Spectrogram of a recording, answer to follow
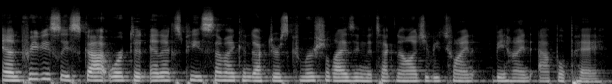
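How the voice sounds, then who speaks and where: Woman, slightly low pitch, event host, handheld microphone, informal introductions, chatty, halting when reading. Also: fairly even intonation, a little mellow. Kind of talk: informal live introductions, partly read out. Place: live event room, on stage.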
